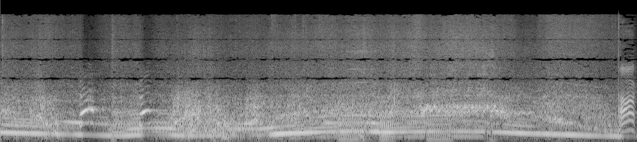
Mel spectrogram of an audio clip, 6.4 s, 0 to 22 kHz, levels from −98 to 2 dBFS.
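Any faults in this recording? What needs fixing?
From 1.62 s to 5.31 s there is crude rate conversion. Samples are dropped without filtering, fitting a 48 kHz to 44.1 kHz change. A gritty, inharmonic fizz sits roughly 25 dB below the sound. Prevent it with a proper band-limited resampler.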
